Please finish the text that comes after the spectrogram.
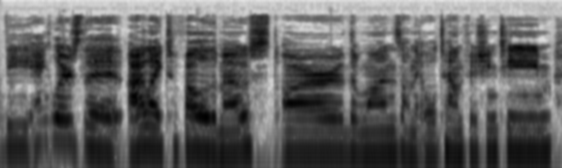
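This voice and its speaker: A woman's voice: lowish voice, fairly even intonation, a little slow, a bit bright, soft background music. A woman from Maine giving casual profile answers about herself as an angler. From Maine, United States. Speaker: kayak angler. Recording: distant from the mic.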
